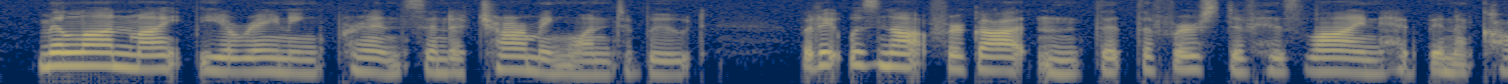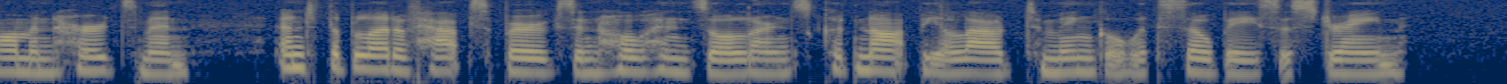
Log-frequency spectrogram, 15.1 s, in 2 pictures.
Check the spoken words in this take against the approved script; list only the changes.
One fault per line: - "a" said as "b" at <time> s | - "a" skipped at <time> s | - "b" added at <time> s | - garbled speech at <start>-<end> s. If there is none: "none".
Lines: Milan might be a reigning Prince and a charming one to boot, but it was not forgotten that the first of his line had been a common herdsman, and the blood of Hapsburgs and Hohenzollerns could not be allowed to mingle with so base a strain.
none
